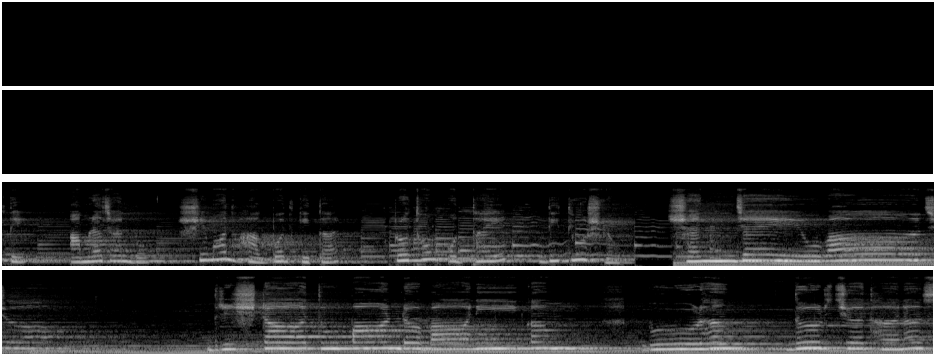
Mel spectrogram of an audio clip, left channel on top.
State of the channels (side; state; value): left; silent; digital silence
